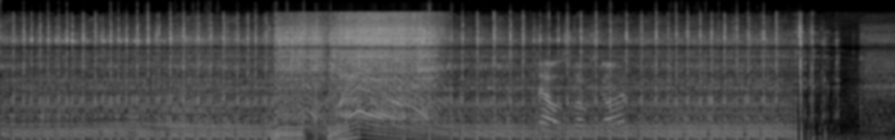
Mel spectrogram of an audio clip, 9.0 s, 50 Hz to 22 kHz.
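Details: 2012 Echo CS-400 chainsaw two-stroke, bar and chain oiling well; even buzz rising and falling cleanly with throttle blips before dropping off, no stumble; healthy.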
